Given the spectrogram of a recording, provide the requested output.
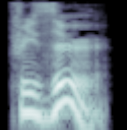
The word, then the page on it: friseur: British English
